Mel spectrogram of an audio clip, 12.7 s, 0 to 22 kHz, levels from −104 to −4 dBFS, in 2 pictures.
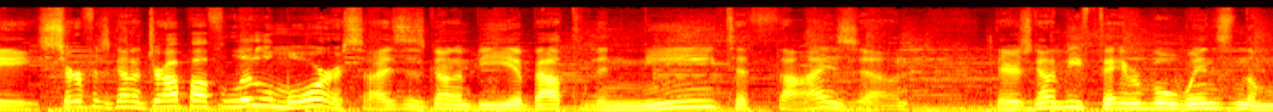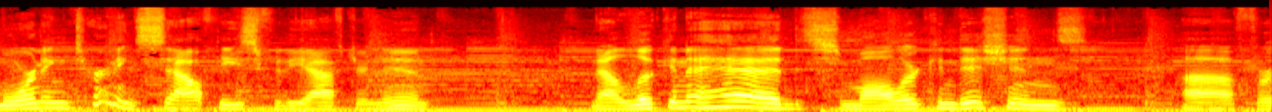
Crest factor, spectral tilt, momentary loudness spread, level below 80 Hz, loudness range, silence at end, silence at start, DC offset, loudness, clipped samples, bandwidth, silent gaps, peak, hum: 16 dB; -5.5 dB/octave; 10 LU; -38 dBFS; 2 LU; 0 s; 0 s; under 0.1%; -20 LUFS; under 0.1%; 16 kHz; none; -4 dBFS; none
